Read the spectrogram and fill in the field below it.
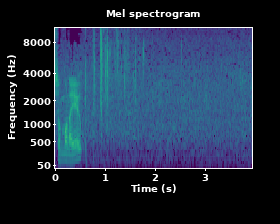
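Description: A fish splashes at the surface of the water.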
